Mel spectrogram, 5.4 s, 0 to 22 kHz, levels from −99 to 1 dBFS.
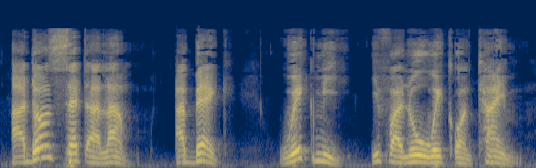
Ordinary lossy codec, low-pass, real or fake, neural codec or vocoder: AAC, 32 kbps; 10.8 kHz; real; none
